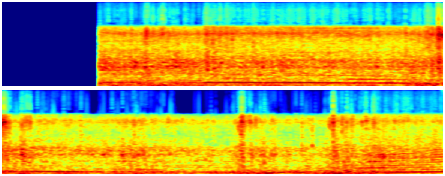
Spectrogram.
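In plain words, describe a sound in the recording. A car engine hums and changes pitch as the car speeds up and shifts gears.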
